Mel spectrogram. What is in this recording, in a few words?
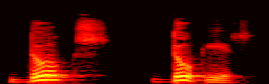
"dux ducis", latin; santillana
